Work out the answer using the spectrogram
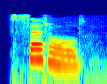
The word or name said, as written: settled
